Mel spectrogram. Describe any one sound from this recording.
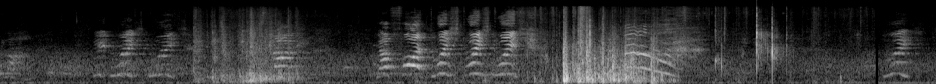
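A dog barks excitedly in short, high bursts.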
